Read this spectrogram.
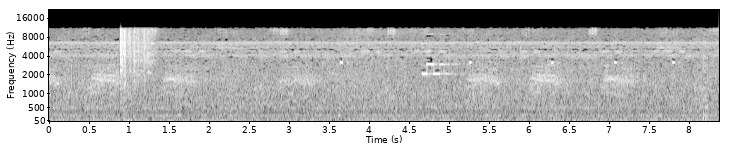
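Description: Soft electronic blips sound as a menu opens and closes.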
